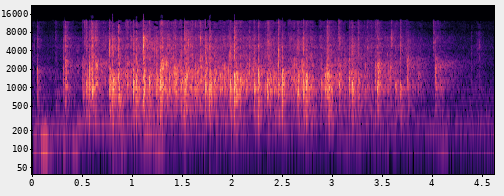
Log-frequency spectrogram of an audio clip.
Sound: applause

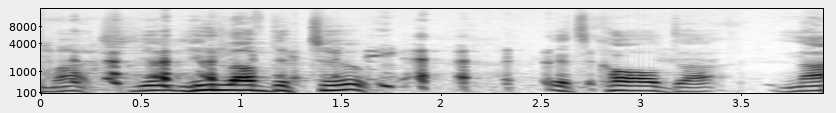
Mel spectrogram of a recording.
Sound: laughs

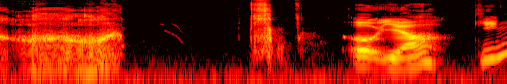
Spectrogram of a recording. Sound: obnoxious slurping continues; another quick slurp

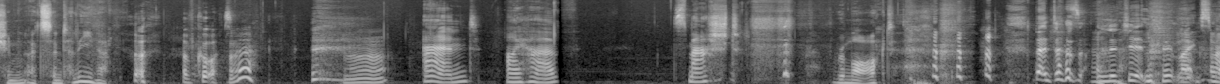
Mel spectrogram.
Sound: laughing

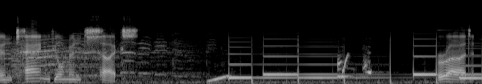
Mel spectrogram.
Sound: phone rining

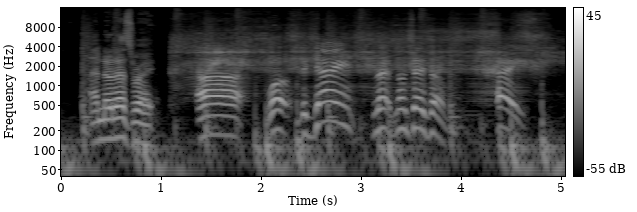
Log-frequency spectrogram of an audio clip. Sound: shear buzzes

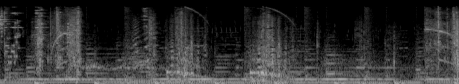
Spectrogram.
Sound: mechanical noise

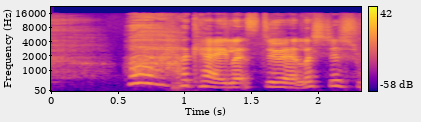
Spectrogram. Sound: sighs

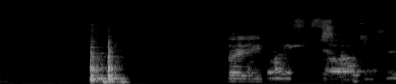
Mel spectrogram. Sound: indistinct conversation

